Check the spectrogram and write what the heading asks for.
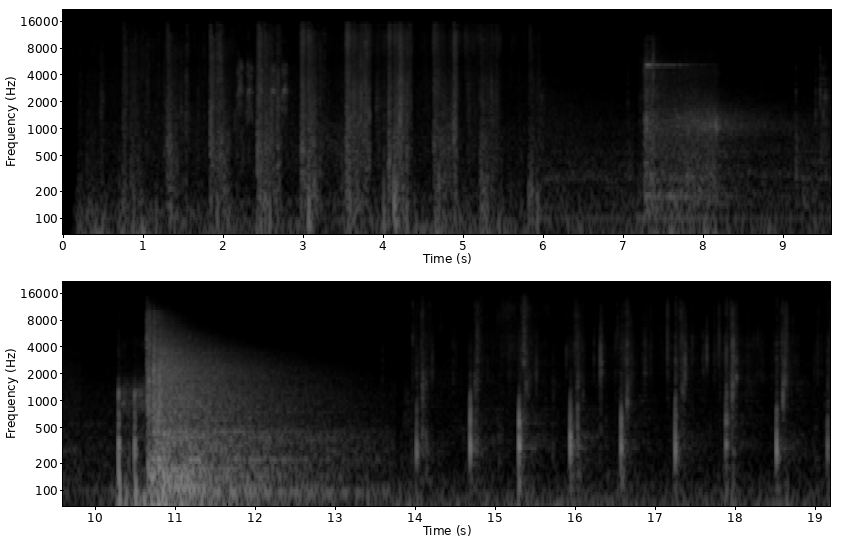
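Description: Steady footsteps of two people trudge to church through freshly fallen snow on the eve of Christmas Eve, with no biting wind and grey clouds overhead, in an even, unhurried rhythm, fading out midway, then returning after a loud sweeping whoosh. No one speaks.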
